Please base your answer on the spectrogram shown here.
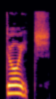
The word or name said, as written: Deutsch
